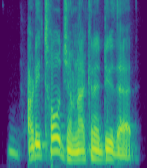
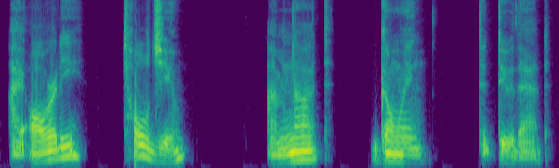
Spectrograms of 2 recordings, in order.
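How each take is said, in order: First: It is said fast. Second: It is said slowly.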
